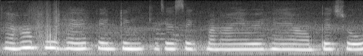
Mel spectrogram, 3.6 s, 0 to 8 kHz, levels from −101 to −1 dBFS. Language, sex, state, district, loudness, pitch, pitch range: Hindi, female, Himachal Pradesh, Shimla, -11 LUFS, 270 Hz, 260-280 Hz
